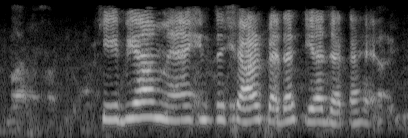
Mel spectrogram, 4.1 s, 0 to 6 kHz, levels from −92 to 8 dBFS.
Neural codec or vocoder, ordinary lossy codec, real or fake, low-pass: codec, 16 kHz, 4 kbps, FreqCodec, smaller model; MP3, 48 kbps; fake; 5.4 kHz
